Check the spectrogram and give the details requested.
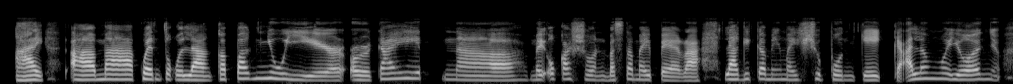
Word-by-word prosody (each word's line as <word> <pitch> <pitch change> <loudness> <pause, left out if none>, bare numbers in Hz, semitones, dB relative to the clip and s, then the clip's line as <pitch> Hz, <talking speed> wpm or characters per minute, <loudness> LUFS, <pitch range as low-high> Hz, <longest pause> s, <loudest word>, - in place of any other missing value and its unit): Ay, 205 0 +4 0.3
ah, 215 0 +6
makuwento 230 0 +3
ko 215 - 0
lang 200 -3 +4
kapag 260 +4 0
New 275 -2 -2
Year 190 -4 +1
or 205 -1 +1
kahit 275 +2 -2
na 220 -3 -4 0.6
may 220 0 +2
okasyon 235 -5 -4
basta 205 +5 -3
may 215 -2 -4
pera, 180 -2 +1 0.2
lagi 235 +1 +1
kaming 235 -2 -4
may 210 -2 -7
chiffon 215 -2 -5
cake. 200 +1 +1
Ka - - +1
alam 270 +2 0
mo 265 -1 -7
'yun, 225 0 -1
yu - - -15
225 Hz, 155 wpm, -21 LUFS, 205-245 Hz, 0.6 s, ah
